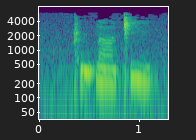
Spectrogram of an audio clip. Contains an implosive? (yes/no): yes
